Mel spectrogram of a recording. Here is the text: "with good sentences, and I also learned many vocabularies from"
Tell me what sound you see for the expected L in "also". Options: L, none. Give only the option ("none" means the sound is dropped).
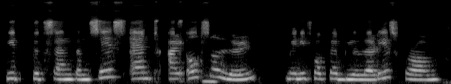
L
